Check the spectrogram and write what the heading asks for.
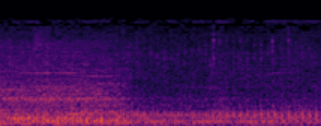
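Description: Steady background noise of street traffic with faint voices mixed in, growing quieter about a second in.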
